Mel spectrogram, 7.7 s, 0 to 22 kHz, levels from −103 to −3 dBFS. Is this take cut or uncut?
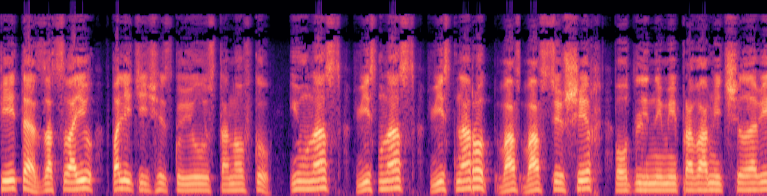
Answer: cut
